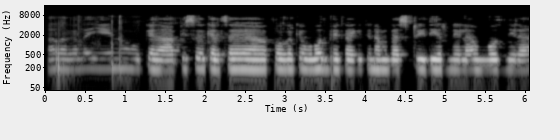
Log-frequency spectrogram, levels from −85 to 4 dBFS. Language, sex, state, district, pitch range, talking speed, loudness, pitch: Kannada, female, Karnataka, Mysore, 175-185 Hz, 100 wpm, -27 LUFS, 180 Hz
